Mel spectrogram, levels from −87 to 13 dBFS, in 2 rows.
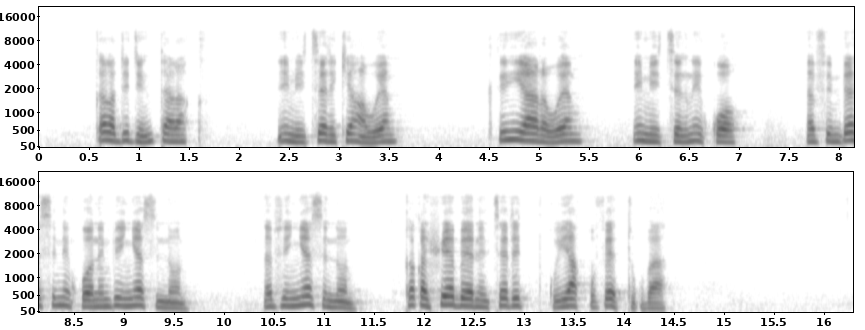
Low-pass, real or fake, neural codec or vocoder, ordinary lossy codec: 10.8 kHz; real; none; Opus, 32 kbps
